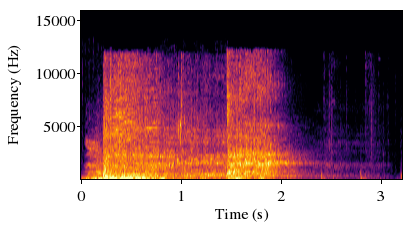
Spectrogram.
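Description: A fiery blast roars and crackles, then dies away.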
